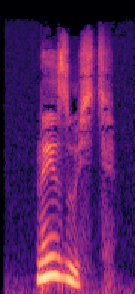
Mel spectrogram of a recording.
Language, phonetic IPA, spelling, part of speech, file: Russian, [nəɪˈzusʲtʲ], наизусть, adverb, Ru-наизусть.ogg
- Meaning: by heart, by rote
